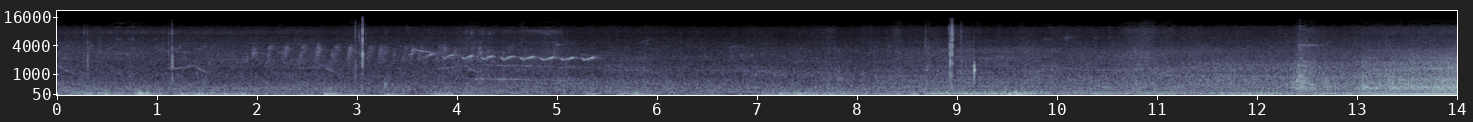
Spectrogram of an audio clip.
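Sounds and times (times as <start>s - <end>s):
wind rumble on microphone: 0.0s - 4.2s, 5.5s - 14.0s
birds calling: 0.0s - 7.2s.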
